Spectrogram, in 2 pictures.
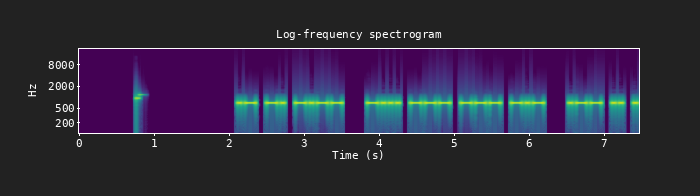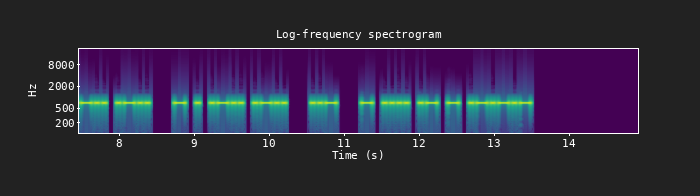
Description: Morse code, heard as a keyed tone, about 25 wpm, 700 Hz. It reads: ANY BOOK WILL TELL U THAT.
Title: Sentences from Top 300 Words and Abbreviations 25wpm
